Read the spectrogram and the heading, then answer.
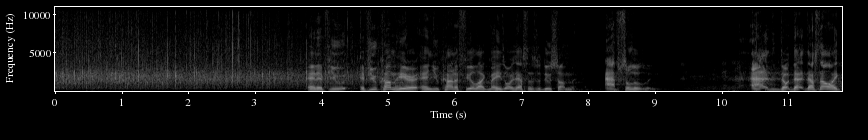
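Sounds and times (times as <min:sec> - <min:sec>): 
audience applause: 0:00.0 - 0:06.1
speech: 0:03.8 - 0:09.1, 0:10.4 - 0:11.8
laughter: 0:09.4 - 0:10.9.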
